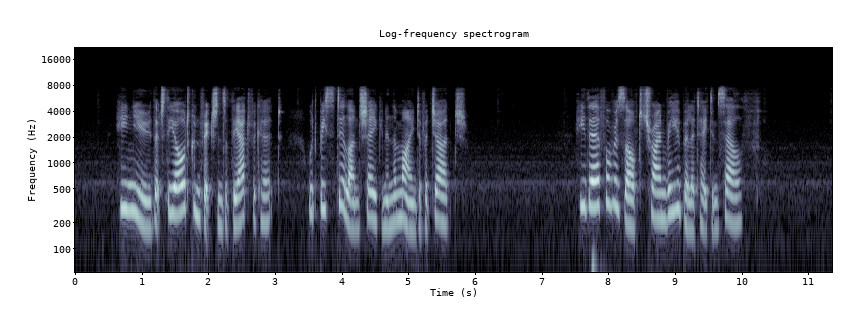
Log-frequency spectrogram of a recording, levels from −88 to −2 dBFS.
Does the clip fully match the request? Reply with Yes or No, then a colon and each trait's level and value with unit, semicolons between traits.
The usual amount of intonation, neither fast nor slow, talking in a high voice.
No: wide, 6.5 semitones; average, 145 wpm; high, 225 Hz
